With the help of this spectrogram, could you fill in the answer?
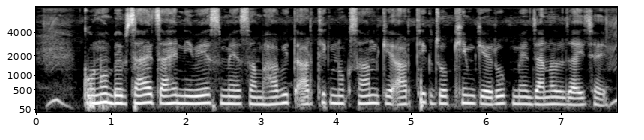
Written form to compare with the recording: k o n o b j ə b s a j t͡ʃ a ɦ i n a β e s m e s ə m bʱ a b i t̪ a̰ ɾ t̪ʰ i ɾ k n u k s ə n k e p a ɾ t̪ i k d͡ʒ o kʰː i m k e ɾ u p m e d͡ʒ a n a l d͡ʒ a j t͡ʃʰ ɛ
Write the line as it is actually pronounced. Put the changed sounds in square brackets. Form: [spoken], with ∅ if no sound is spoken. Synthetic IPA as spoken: k o n o b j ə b s a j t͡ʃ a ɦ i n [i] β e s m e s ə m bʱ a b i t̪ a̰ ɾ t̪ʰ i [∅] k n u k s [a] n k e [ʔ] a ɾ [t̪ʰ] i k d͡ʒ o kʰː i m k e ɾ u p m e d͡ʒ a n [ə] l d͡ʒ a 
